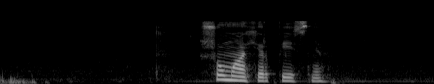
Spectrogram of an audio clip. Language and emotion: Russian, neutral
